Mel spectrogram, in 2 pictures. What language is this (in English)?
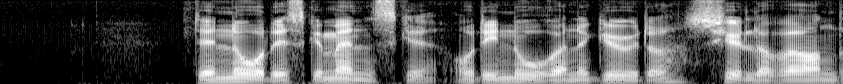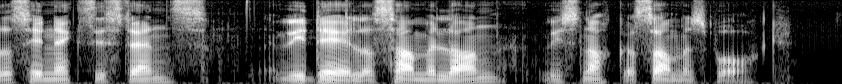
Norwegian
